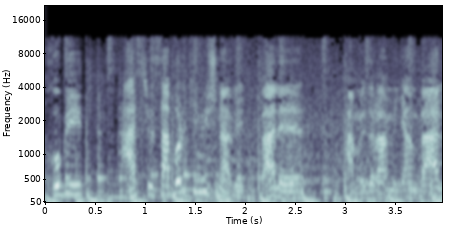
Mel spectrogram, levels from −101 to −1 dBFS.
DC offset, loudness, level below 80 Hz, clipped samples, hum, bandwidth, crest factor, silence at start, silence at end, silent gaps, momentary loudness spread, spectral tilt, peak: under 0.1%; -20 LUFS; -30 dBFS; under 0.1%; none; 11.5 kHz; 18 dB; 0 s; 0 s; none; 8 LU; -4 dB/octave; -2 dBFS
